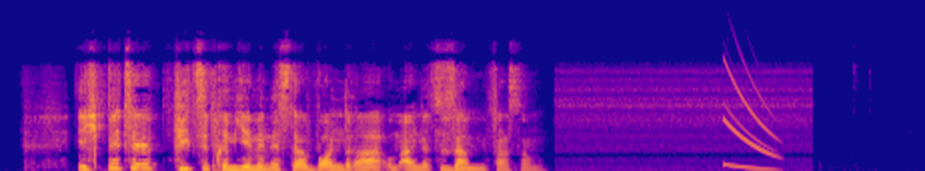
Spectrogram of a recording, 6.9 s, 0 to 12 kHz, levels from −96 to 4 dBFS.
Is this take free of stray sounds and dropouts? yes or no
no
